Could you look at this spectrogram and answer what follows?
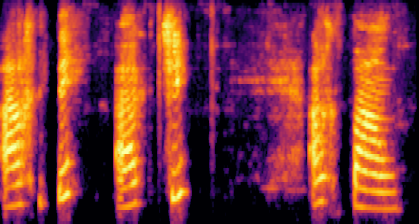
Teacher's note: Antes de uma consoante, só J. También, cuando está antes de una consonante, va a sonar como una J, pero una J más, como decir, francesa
